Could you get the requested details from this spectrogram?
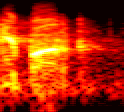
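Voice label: Speech, Russian; Allied Flight; AirDefence; Gepard; DCS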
